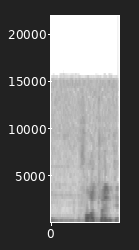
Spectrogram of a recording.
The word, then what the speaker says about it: 420: 420, I know that's okay, give me the article. Cancel, for sure. Mm-hmm. Right. So this 420, cannabis culture, right? Mm-hmm. 420, pronounced 4, the counting only 4-20, right?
